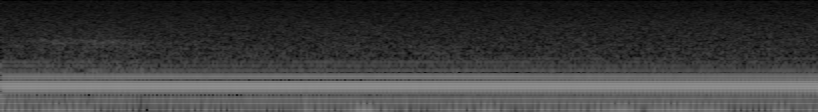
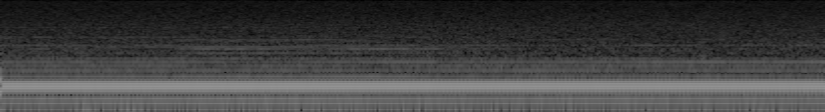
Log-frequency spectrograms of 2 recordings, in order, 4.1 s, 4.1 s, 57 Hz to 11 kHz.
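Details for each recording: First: JSI grid-tie solar inverter (2000TL/1500TL) bench-tested with PV input over 100 V, delivering about 270 W AC: steady clean electrical hum with a few fixed tones, working normally under load. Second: JSI-1500TL grid-tied solar inverter bench-tested on about 100–125 V DC through a variac: a steady low transformer hum with a faint buzz as the variac creeps up. The inverter tends to draw too much power from the variac; the cause is unclear.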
